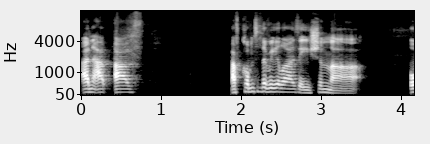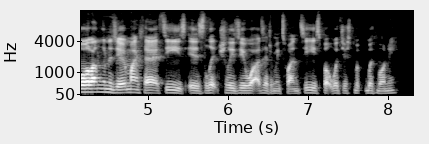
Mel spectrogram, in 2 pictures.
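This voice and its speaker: A man's voice: medium pitch, fairly quick. A man in his late twenties co-hosting a podcast, talking in an earnest, opinionated way. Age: late 20s. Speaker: podcast co-host. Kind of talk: casual chat.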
